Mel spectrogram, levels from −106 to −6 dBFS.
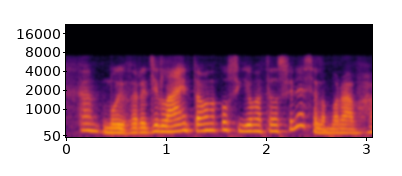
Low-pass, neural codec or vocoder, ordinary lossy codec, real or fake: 7.2 kHz; codec, 16 kHz, about 1 kbps, DyCAST, with the encoder's durations; none; fake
